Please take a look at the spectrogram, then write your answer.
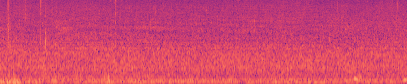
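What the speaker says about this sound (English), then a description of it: "That's a good time to check on this nice running water" A small creek beside a park bike trail near Brentwood, Tennessee, flows with a soft continuous babble of water, faint and steady with light outdoor ambience and no talking.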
